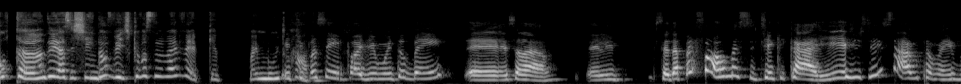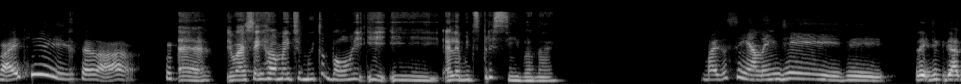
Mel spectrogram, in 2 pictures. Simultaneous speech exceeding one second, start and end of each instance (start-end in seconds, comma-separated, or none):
none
